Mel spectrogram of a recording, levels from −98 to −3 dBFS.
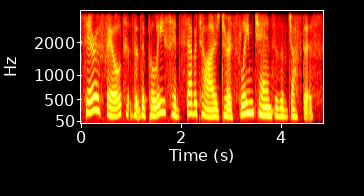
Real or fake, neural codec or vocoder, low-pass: real; none; 3.6 kHz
